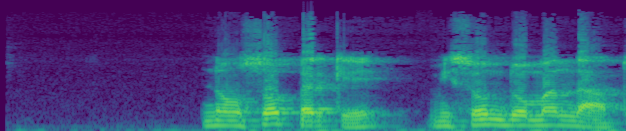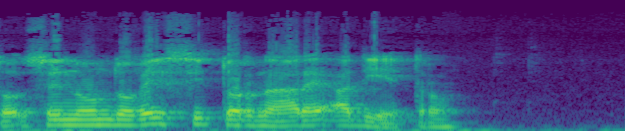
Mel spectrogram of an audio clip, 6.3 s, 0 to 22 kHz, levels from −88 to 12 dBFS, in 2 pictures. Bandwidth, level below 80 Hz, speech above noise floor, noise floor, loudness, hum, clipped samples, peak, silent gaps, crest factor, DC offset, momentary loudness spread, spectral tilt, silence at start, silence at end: 15.5 kHz; -42 dBFS; 39 dB; -51 dBFS; -12 LUFS; none; under 0.1%; 0 dBFS; none; 14 dB; under 0.1%; 8 LU; -5.5 dB/octave; 1 s; 0.65 s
